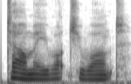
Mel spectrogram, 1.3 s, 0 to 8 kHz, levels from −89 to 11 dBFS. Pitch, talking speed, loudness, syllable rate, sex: 130 Hz, 230 wpm, -15 LUFS, 4.2 syllables/s, male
